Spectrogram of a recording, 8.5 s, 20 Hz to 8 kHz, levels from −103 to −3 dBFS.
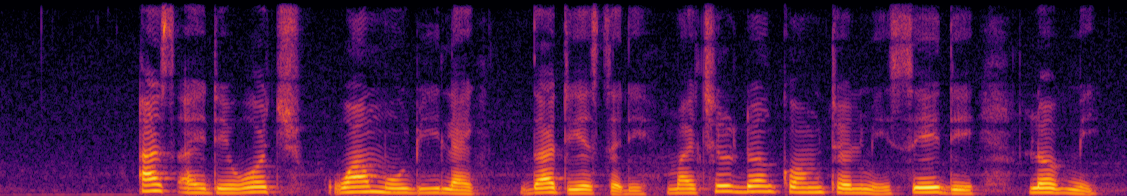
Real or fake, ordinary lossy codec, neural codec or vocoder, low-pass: real; none; none; none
